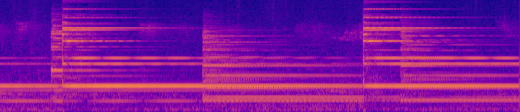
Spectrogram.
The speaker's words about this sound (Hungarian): Akkor mi meg most egy picikét csöndben maradunk, mert nem sokára kezdődik az órajáték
